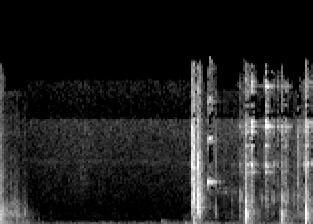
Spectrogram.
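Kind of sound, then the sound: household object, knocking on a door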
